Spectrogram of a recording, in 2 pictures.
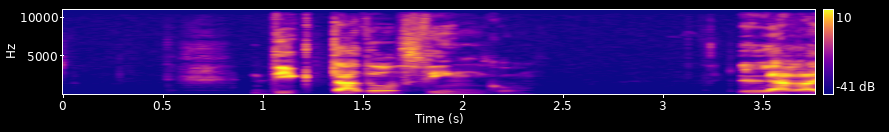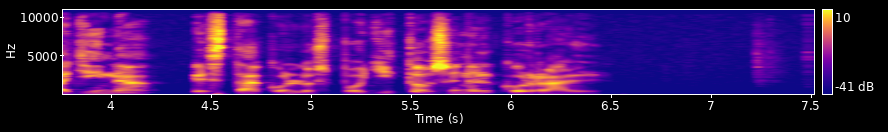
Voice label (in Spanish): Dictado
